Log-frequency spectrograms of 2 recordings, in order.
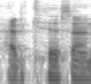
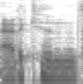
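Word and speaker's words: Atkison: of John adkison's and my last name spelled ATK it's ed kiss and and not Adkins and and and if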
